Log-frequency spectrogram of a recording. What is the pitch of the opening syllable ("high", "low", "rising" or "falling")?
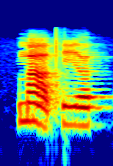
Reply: falling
